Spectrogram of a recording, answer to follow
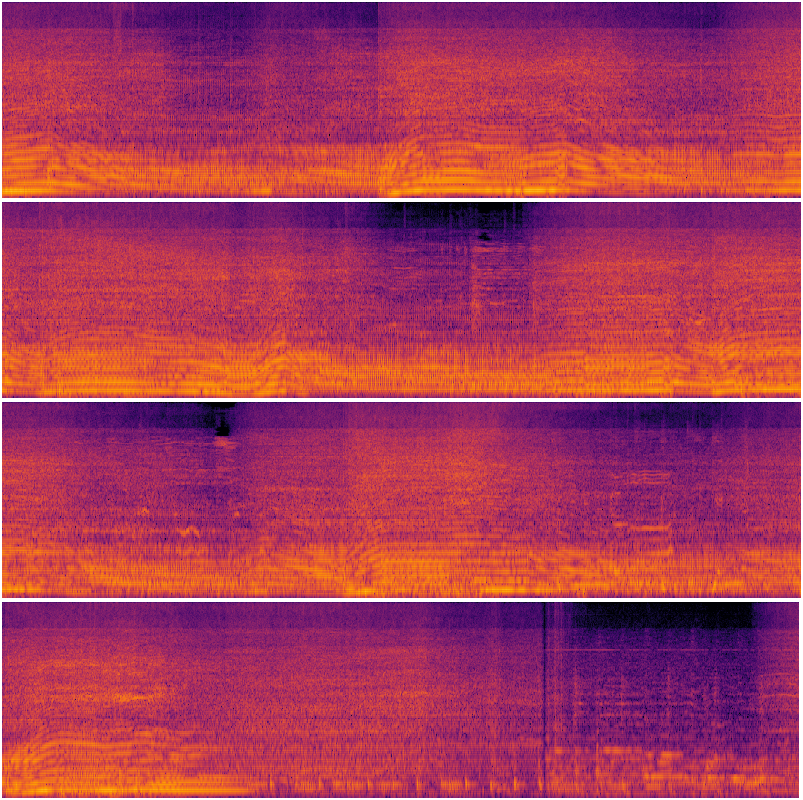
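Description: Petrol chainsaw carving into a log, its engine pitch dropping and climbing again six or seven times as the chain bites into the wood and the throttle is opened. It runs quieter and rougher for the last few seconds.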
